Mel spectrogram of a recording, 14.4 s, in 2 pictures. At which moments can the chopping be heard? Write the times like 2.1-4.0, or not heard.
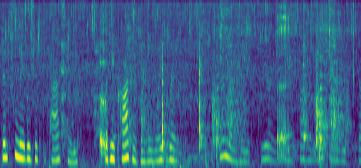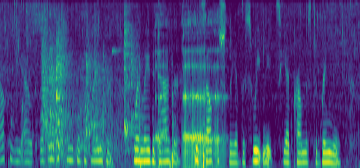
2.8-4.3, 9.9-11.5.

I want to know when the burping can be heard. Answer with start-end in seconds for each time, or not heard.
1.2-2.8, 5.5-5.9, 6.5-7.1, 10.3-11.8.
